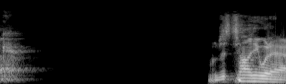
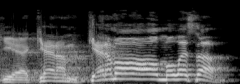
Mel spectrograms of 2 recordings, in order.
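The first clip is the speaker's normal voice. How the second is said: gleeful cheer; 12 semitones higher than usual. Pretend. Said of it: "I'm like".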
